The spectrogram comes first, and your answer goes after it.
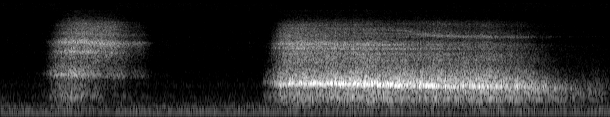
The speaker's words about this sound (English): take your last big, deep cleansing breath.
